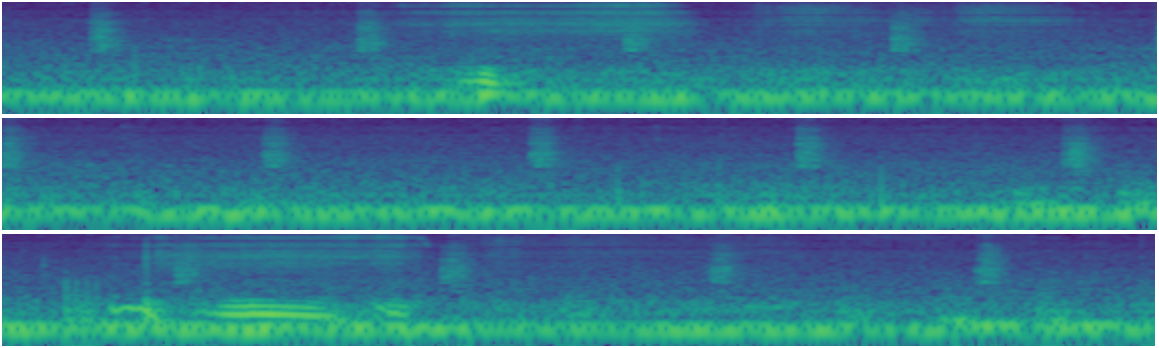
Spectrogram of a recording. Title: Beagle puppy loud snores #dogsnore #beagle #trending #trend #sleeping #dog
